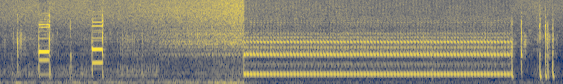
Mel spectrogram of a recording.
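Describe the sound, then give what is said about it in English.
Touch-tone dialing of a phone call to a man who rented a vehicle and damaged it: two short electronic keypad beeps, followed by a long, steady buzzy tone lasting about two seconds, then a few brief clicks. No one speaks. “I'm going to call this guy, rented a vehicle, damaged it, and put a rim on himself.”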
